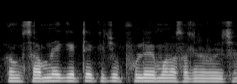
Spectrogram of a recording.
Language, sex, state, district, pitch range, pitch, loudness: Bengali, male, West Bengal, Dakshin Dinajpur, 145-155 Hz, 150 Hz, -18 LUFS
